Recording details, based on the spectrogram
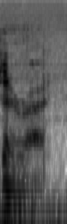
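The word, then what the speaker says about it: Sderot: And what really struck me about, because I watched a couple of videos, I believe it's pronounced Siderat. I heard people pronounce it differently, but I'm saying Siderat.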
